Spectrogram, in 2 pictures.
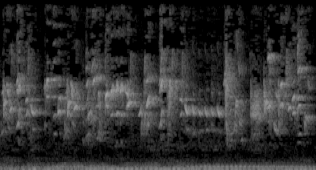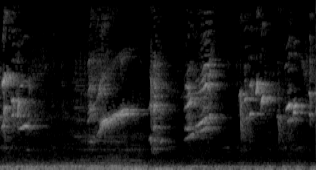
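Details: Red-fronted serin in full song, a quick run of high, scratchy twitters and chirps, then a few separate rising and falling slurred notes, all above a soft low hum.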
